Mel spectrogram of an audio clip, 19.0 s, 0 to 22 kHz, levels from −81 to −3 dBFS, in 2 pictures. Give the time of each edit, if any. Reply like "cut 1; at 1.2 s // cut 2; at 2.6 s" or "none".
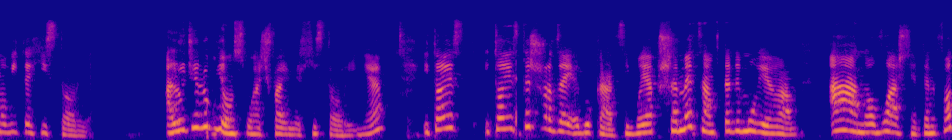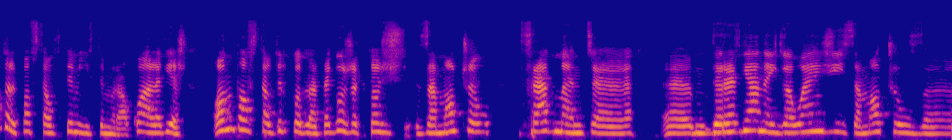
none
